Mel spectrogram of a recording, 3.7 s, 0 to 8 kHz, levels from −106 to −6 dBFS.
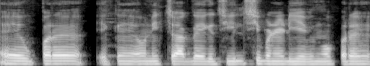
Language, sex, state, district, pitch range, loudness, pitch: Rajasthani, male, Rajasthan, Churu, 115-120 Hz, -20 LUFS, 115 Hz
